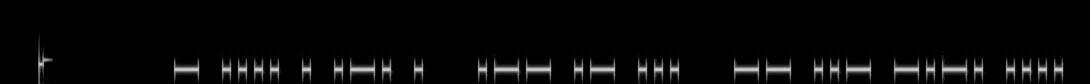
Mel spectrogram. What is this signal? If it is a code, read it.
Morse code, heard as a keyed tone, about 16 wpm, 700 Hz. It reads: THERE WAS MUCH
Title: Sentences from Top 1000 Words - Review Part 4 - 15wpm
